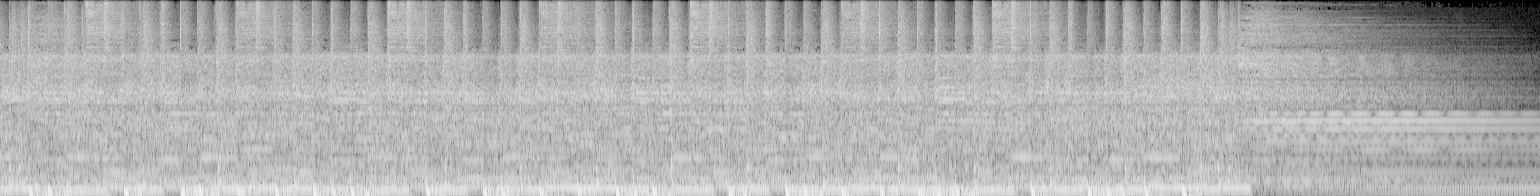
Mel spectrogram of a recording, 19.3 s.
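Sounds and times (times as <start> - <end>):
rock background music loop: 0.0 - 19.2.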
